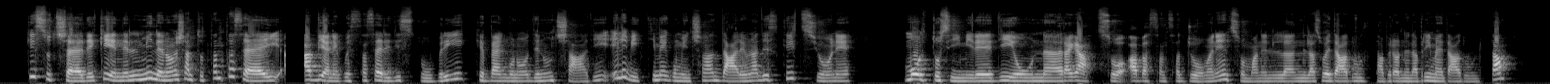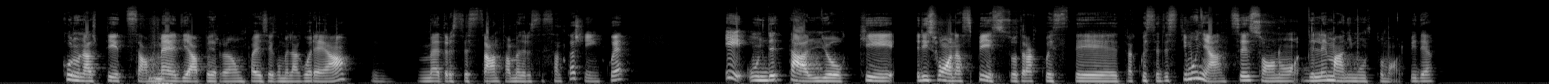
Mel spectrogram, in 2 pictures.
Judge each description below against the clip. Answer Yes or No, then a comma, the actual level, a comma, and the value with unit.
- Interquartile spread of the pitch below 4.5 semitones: Yes, average, 4.0 semitones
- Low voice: No, medium, 155 Hz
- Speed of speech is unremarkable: Yes, average, 130 wpm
